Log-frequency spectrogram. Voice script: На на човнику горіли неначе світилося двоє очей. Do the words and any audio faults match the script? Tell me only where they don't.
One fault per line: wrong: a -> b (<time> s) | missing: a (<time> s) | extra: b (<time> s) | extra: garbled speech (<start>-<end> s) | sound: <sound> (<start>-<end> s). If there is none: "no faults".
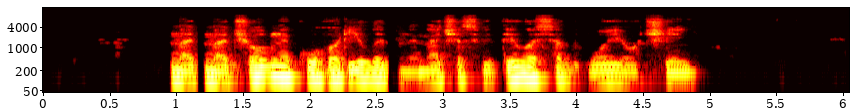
no faults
